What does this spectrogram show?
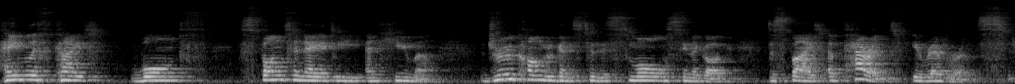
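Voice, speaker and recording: Higher-pitched man reading in an echoey room. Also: slow. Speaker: reader at a literary stage event. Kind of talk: dramatic reading of a scripted memoir. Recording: roomy, echoing live venue.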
